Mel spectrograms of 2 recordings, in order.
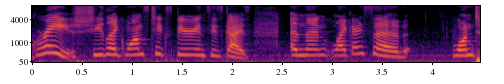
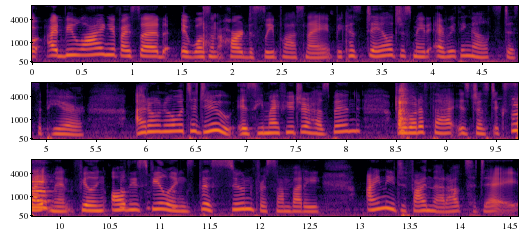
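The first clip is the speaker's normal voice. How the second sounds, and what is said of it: Imitates another person's voice. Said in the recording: “That voice you just did was actually pretty good.”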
